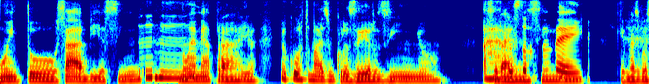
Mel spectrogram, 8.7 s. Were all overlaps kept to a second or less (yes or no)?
no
